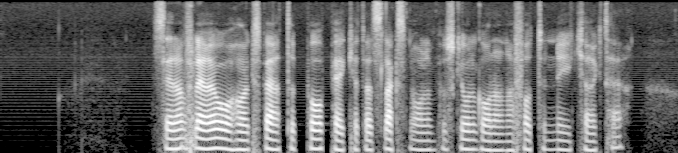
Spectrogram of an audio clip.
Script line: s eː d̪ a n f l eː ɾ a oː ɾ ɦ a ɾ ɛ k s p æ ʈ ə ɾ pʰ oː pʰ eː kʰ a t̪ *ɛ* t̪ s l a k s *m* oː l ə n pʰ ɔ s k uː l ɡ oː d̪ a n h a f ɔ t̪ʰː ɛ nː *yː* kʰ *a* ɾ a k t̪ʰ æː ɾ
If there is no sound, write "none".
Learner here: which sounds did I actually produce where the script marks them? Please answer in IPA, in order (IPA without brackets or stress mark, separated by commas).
a, m, yː, a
